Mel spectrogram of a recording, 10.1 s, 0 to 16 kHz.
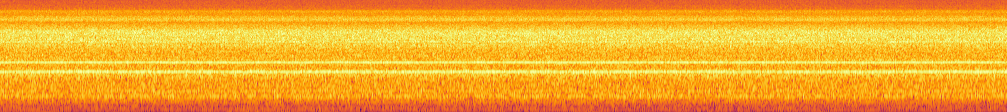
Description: DJI Mavic Pro Lautstärke vom Motor
Die Reisedrohne ist verhältnismäßig leise.
Die Aufnahmen wurden mit einem hochsensiblen Großmembranmikrofon (dem AnzeigeRode Podcaster) aufgenommen. Also nicht wundern, wenn es etwas lauter klingt da wirklich alles mit aufgenommen wurde.
So hört sich die Drohne an, wenn sie angeschaltet wurde aber die Rotorblätter nicht rotieren. Zu hören ist hier vor allem die Lüftung der Mavic Drohne:
DJI-Mavic-Pro-Lautstaerke.m4a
